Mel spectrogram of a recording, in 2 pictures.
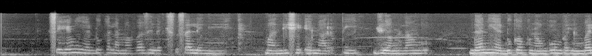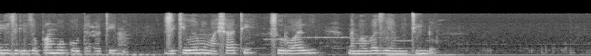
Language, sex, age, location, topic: Swahili, female, 18-24, Nairobi, finance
